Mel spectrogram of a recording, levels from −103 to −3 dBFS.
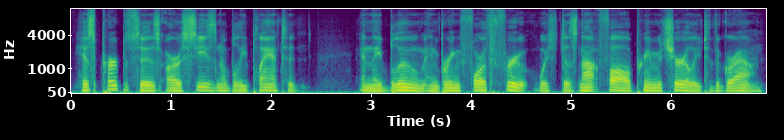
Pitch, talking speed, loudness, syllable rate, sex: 115 Hz, 170 wpm, -17 LUFS, 4.9 syllables/s, male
